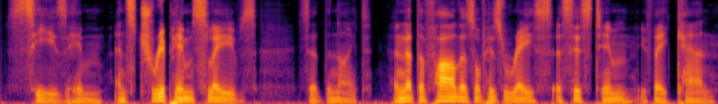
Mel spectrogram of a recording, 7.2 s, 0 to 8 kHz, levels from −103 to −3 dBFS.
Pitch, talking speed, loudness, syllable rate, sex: 85 Hz, 175 wpm, -23 LUFS, 4.0 syllables/s, male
